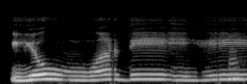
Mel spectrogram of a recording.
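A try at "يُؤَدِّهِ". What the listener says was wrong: Bukan yuwa.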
